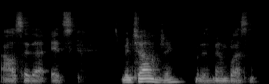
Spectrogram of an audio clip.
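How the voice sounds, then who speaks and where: An American man in his thirties, a guest telling his own story in an earnest, reflective way, often pausing with fillers. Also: medium pitch, sing-song, creaky, warm tone, slightly rough. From United States. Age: 30s. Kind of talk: candid personal testimony.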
